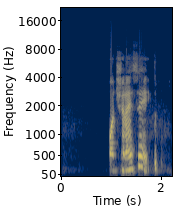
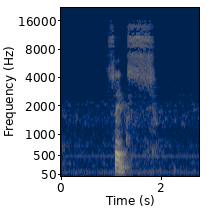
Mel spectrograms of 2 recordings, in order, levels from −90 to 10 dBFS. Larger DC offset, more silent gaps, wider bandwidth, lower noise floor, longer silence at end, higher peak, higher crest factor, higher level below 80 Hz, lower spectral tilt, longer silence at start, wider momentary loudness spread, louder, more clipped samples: neither; neither; second, 7.4 kHz vs 16 kHz; first, -85 dBFS vs -69 dBFS; second, 0.3 s vs 0.9 s; first, 0 dBFS vs -14 dBFS; second, 16 dB vs 22 dB; first, -60 dBFS vs -72 dBFS; first, -7 dB/octave vs -4.5 dB/octave; about the same, 0.95 s vs 0.95 s; second, 13 LU vs 16 LU; first, -14 LUFS vs -33 LUFS; neither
